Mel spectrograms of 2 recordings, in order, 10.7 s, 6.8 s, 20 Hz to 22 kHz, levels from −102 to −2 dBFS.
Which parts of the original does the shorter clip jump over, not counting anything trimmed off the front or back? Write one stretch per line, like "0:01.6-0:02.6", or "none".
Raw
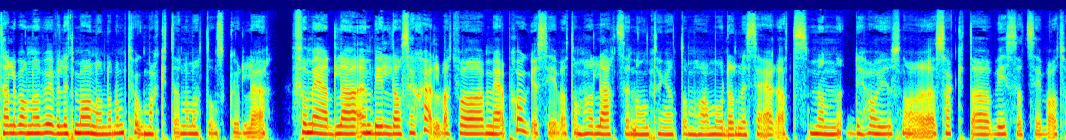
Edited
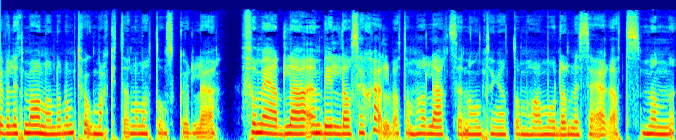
0:04.4-0:05.6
